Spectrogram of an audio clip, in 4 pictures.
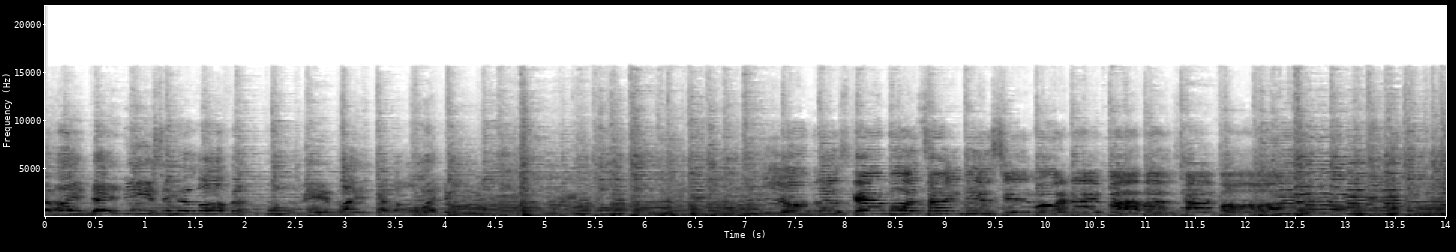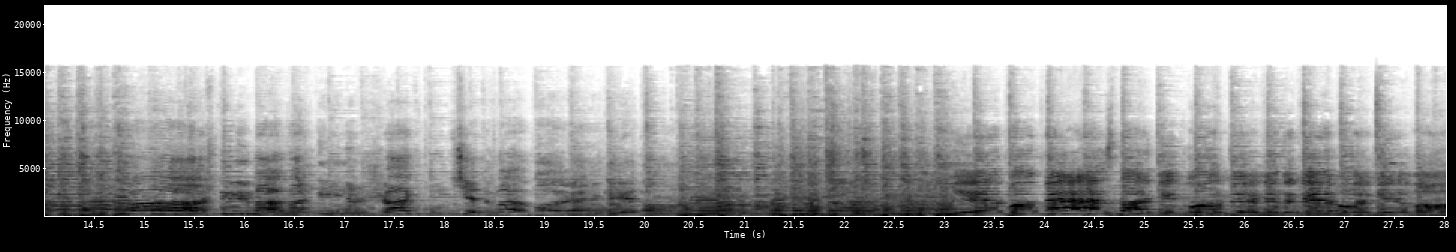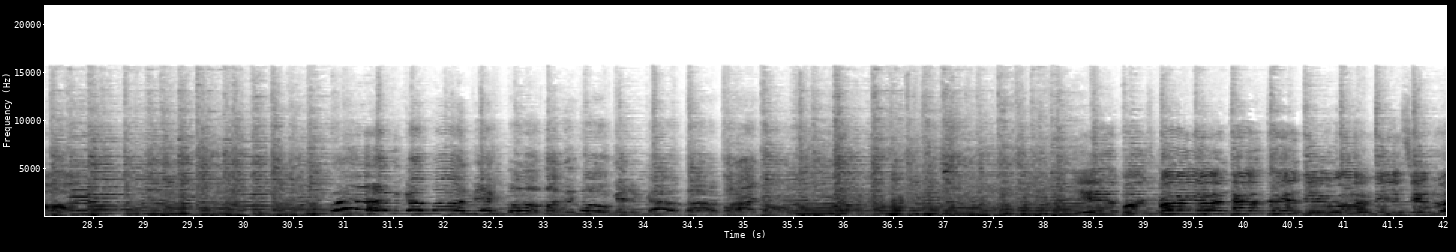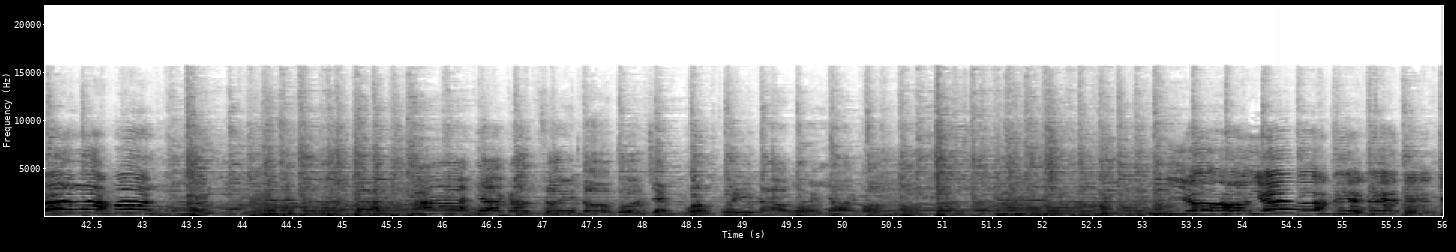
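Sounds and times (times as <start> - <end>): man singing: 0.0 - 4.6, 7.0 - 21.4, 22.9 - 28.9, 30.7 - 36.7, 38.1 - 51.3, 52.1 - 56.0
accordion: 0.0 - 56.0
bowed string instrument: 0.0 - 56.0
plucked lutes: 0.0 - 56.0.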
